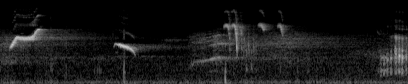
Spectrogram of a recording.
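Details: Male Superb Lyrebird in Australian forest, singing while flitting between trees: a loud rising whistle, a second sharp slurred note, then softer scattered chips and a rough burst.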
